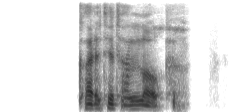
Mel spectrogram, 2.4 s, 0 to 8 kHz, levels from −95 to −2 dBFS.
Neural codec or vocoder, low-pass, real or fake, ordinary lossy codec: codec, 16 kHz, 2 kbps, FreqCodec, larger model; 7.2 kHz; fake; Opus, 64 kbps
